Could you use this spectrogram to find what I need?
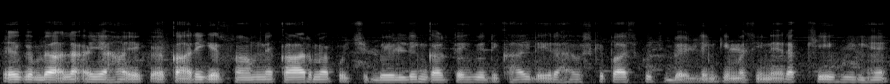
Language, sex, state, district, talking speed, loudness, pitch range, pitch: Hindi, male, Uttar Pradesh, Jalaun, 175 wpm, -21 LUFS, 110-115 Hz, 115 Hz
